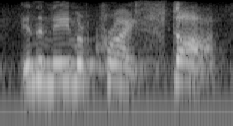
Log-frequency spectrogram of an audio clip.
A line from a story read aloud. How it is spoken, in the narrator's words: He cried out firmly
